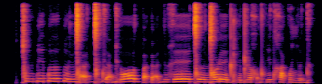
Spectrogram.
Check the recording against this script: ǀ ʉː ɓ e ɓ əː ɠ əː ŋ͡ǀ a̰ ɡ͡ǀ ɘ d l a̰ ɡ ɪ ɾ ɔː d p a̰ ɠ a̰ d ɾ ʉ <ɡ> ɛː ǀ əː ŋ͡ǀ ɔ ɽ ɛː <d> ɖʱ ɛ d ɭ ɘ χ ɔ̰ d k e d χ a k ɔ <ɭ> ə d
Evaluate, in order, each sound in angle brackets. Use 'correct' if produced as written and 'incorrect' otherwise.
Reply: incorrect, correct, incorrect

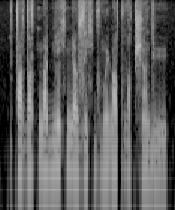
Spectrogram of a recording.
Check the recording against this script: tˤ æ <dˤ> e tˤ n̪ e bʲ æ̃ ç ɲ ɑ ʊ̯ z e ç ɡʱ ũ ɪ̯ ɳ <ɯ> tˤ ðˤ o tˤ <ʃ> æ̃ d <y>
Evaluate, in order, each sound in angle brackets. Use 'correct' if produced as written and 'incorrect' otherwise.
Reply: incorrect, correct, correct, correct

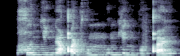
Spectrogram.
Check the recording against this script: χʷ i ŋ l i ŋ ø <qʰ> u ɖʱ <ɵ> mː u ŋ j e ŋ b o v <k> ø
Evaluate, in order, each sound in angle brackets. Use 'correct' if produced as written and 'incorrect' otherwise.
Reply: incorrect, incorrect, incorrect

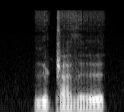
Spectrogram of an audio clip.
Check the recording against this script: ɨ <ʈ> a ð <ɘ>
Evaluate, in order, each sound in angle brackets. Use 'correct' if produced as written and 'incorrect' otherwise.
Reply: correct, correct

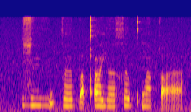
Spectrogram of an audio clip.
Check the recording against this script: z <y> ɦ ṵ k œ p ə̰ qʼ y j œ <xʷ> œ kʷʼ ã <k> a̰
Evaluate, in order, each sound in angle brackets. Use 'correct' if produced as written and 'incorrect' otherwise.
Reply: correct, incorrect, incorrect

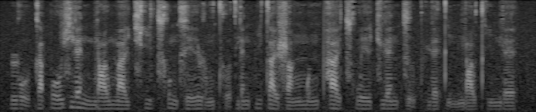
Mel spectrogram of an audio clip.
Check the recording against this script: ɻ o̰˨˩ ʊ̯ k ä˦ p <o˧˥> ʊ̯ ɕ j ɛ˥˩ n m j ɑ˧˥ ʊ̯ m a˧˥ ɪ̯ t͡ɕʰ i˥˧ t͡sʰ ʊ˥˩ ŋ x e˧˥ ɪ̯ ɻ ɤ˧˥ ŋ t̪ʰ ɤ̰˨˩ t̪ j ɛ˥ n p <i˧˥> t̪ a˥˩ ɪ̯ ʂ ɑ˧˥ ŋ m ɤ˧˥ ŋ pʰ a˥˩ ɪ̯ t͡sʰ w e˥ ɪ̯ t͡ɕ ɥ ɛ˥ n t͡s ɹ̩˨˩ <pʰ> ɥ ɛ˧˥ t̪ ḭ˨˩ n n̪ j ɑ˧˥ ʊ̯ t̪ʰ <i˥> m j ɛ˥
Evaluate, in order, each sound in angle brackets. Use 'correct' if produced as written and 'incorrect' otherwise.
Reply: correct, incorrect, correct, incorrect

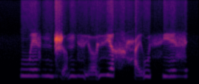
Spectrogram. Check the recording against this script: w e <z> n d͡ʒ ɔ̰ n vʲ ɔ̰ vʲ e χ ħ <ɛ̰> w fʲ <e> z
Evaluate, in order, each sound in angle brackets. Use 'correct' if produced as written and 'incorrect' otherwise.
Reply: correct, incorrect, correct

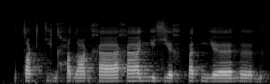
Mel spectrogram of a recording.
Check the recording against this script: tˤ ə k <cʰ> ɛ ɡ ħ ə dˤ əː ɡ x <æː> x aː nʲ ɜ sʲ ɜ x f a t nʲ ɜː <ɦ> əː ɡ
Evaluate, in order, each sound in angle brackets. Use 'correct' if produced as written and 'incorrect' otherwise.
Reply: incorrect, incorrect, correct

